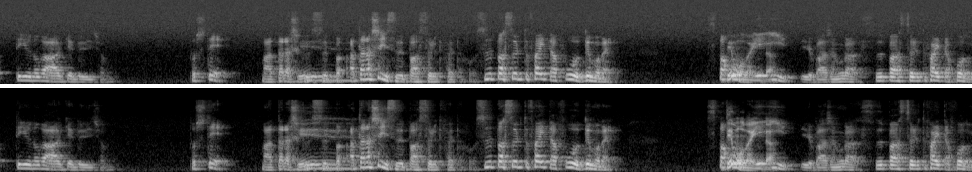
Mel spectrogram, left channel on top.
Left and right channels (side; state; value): left; noise; hiss, 14 dB below the sound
